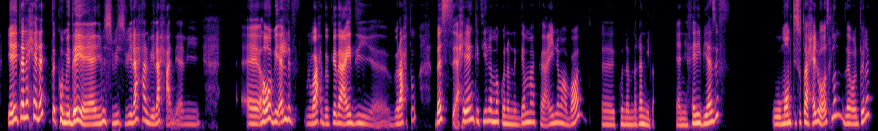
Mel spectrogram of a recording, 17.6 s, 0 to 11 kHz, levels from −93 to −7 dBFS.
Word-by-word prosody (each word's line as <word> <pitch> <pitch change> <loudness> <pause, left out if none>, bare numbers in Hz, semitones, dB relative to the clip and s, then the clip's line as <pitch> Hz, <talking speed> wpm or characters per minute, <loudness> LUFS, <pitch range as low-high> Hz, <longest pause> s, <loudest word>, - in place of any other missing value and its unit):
يعني 255 +7 +6
تلحينات 355 +1 +3
كوميدية 250 -1 +7
يعني 180 +2 +1
مش 245 -5 -4
مش 210 -1 -6
بيلَحَّن 245 +5 0
بيلَحَّن، 185 - -2
يعني 175 +3 -16 0.9
آآ 190 -1 0
هو 270 +6 +6
بيألِّف 245 +4 0
لوحده 200 +2 0
كده 220 +3 -1
عادي 195 -2 +1 0.4
براحته، 255 - -2 0.4
بس 280 +4 0
أحيانًا 270 +4 +1
كتير 260 -1 -6
لمّا 250 -2 +1
كُنّا 200 -6 -3
بنتجمَّع 205 +7 -4
كعيلة 195 +1 -6
مع 200 -4 -5
بعض، 200 - -4 0.3
آآ 170 -1 -8
كُنّا 175 +1 -8
بنغنّي 175 0 -3
بقى. - - -26 0.4
يعني 160 0 -8
خالي 210 +5 +1
بيعزف 225 - -2 0.9
ومامتي 200 +4 0
صوتها 225 +1 +1
حلو 225 +6 +1
أصلًا 330 +11 -2
زي 200 -1 -2
ما 185 - -3
قُلت 190 +4 -5
لك، 405 +10 -2
215 Hz, 135 wpm, -24 LUFS, 185-255 Hz, 0.9 s, كوميدية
